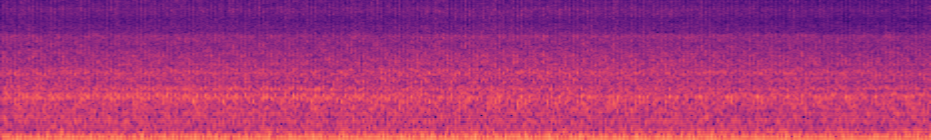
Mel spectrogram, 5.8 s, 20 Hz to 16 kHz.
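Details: 1997 Ford F350 XLT crew cab 4x4 with 7.3L Power Stroke diesel, heard in the open engine bay: steady, even diesel idle clatter under a heavy constant rush, no misses or knocks; healthy idle.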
